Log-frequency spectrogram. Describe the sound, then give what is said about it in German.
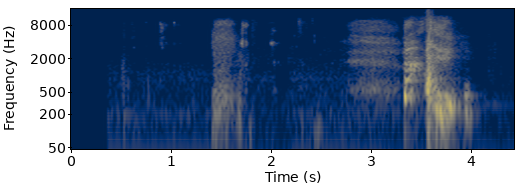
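A single loud sneeze bursts out near the end, preceded by a sharp inhale and a few small clicks and breathy sounds; no one speaks. “Gesundheit.”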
